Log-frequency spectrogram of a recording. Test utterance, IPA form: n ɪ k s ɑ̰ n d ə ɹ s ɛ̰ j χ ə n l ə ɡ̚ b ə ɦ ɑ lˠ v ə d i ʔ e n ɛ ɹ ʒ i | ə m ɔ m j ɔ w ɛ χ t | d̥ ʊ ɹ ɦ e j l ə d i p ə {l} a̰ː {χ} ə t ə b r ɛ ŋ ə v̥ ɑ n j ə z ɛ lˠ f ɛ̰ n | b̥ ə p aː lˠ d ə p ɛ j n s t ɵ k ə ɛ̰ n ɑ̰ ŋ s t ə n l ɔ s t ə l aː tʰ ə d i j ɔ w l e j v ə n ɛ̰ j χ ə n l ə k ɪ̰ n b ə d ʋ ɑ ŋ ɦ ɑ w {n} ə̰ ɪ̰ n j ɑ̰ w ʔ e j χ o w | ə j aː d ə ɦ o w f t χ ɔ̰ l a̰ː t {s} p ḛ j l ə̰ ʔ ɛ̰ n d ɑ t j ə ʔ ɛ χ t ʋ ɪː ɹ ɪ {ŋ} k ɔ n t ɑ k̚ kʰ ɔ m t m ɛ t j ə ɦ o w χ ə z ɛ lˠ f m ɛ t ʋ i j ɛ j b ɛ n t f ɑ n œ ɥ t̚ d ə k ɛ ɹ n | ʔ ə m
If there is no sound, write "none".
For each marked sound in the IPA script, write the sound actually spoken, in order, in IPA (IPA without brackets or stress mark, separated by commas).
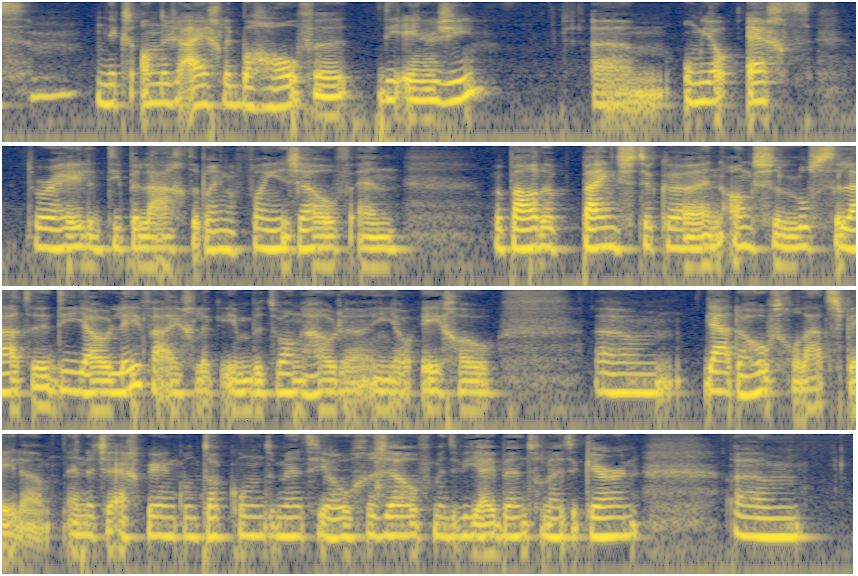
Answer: l, χ, d, s, n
